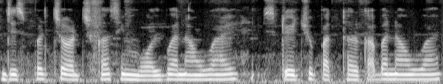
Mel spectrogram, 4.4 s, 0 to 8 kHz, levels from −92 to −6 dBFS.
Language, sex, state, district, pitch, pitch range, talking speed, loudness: Hindi, female, Goa, North and South Goa, 175 Hz, 165-180 Hz, 190 wpm, -14 LUFS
